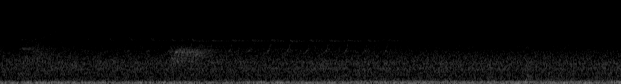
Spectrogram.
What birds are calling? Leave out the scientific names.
Red-bellied Woodpecker, Northern Cardinal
